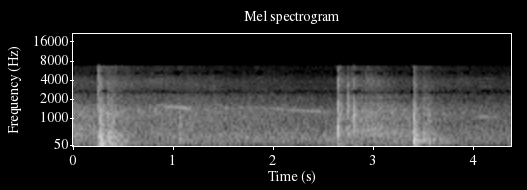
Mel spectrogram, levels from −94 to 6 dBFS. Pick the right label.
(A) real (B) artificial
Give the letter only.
A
